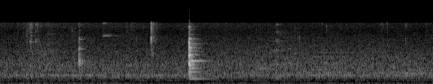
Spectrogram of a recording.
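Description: A few light clicks and knocks of a kitchen utensil against a pan and a small bowl. The loudest comes about two seconds in with a short ring, over a steady low hiss.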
